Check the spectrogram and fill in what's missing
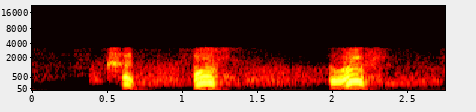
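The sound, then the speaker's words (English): A person imitates a small dog with three short, yappy vocal barks spaced irregularly, fairly loud, with faint room noise between them. “No, bark like a dog.”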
